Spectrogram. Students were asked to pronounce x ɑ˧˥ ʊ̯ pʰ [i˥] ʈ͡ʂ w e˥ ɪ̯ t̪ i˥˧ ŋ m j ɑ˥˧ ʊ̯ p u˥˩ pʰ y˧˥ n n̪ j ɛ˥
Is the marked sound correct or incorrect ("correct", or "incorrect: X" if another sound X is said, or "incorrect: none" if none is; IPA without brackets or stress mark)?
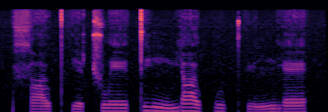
incorrect: i˨˩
